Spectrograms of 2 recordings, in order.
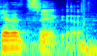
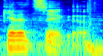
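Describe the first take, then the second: First: The name sounds like Ki-ri-tsu-gu. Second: The name sounds like Ki-ri-tsu-gu.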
